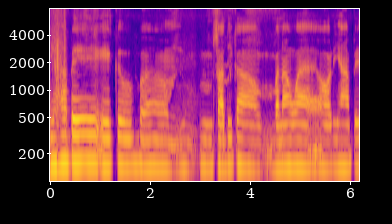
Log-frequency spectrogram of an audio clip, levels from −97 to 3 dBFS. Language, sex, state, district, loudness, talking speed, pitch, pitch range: Hindi, male, Bihar, West Champaran, -18 LUFS, 115 wpm, 145 Hz, 140-150 Hz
